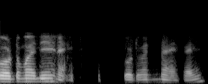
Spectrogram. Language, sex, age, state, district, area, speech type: Marathi, male, 18-30, Maharashtra, Beed, rural, conversation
